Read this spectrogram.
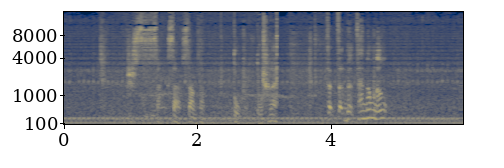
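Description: A young man speaks casually, close by.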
